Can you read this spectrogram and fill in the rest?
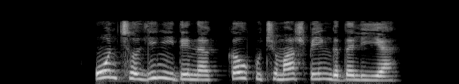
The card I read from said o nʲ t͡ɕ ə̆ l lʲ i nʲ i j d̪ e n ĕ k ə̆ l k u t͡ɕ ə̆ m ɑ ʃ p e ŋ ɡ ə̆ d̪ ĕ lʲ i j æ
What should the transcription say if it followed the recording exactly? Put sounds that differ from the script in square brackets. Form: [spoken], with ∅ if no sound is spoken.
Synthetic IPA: o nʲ t͡ɕ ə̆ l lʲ i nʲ i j d̪ e n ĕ k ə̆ l k u t͡ɕ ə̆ m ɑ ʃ p e ŋ ɡ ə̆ d̪ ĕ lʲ i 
